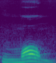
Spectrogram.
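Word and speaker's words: Maugham: বা Belal William Somerset মম দেখো এটার উচ্চারণ মৌঘাম না এটার উচ্চারণ হচ্ছে মম মম মম উইলিয়াম সামারসেট মম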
